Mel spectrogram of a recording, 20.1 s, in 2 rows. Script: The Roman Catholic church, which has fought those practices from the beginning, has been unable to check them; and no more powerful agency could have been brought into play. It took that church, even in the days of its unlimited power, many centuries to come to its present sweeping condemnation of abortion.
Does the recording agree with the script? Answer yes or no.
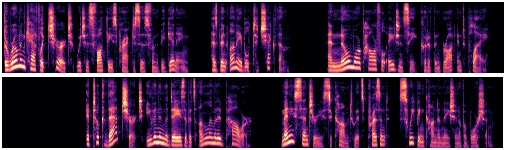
no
